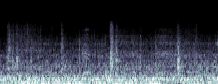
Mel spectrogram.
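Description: Radio-drama sound effect of a forest fire burning: a steady crackle over a low rumble, with scattered sharp pops.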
